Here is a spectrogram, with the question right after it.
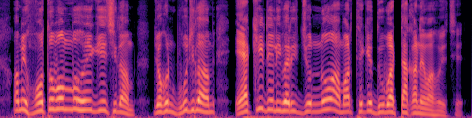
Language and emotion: Bengali, surprised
